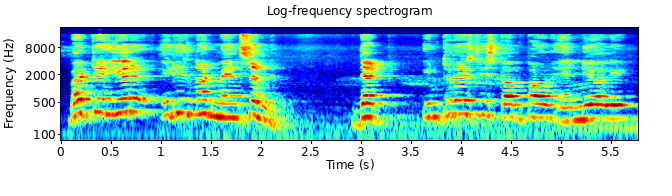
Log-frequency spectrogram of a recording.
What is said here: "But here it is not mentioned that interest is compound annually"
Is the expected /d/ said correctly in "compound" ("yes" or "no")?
yes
